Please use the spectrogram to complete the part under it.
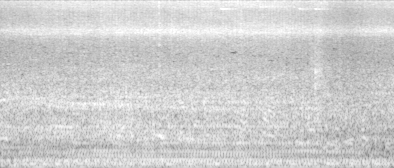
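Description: A truck engine idles nearby.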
